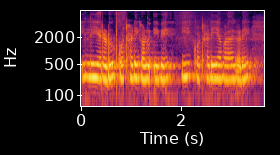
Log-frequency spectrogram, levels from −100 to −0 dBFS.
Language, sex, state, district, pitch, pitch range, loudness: Kannada, female, Karnataka, Bidar, 240 Hz, 230-250 Hz, -15 LUFS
